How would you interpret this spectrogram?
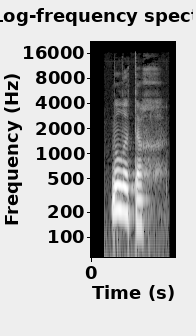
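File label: "muladach", Scottish Gaelic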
